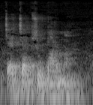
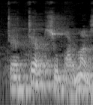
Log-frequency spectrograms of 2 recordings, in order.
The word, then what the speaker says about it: Cecep Suparman: My name is Cecep Suparman. – Mereka mau konfirmasi, what? Cecep Suparman saya bilang.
